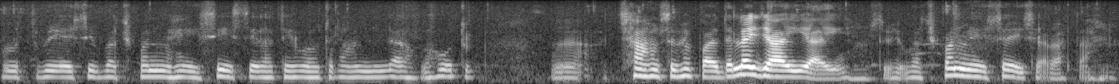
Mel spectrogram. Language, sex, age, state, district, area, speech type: Hindi, female, 60+, Uttar Pradesh, Jaunpur, rural, spontaneous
